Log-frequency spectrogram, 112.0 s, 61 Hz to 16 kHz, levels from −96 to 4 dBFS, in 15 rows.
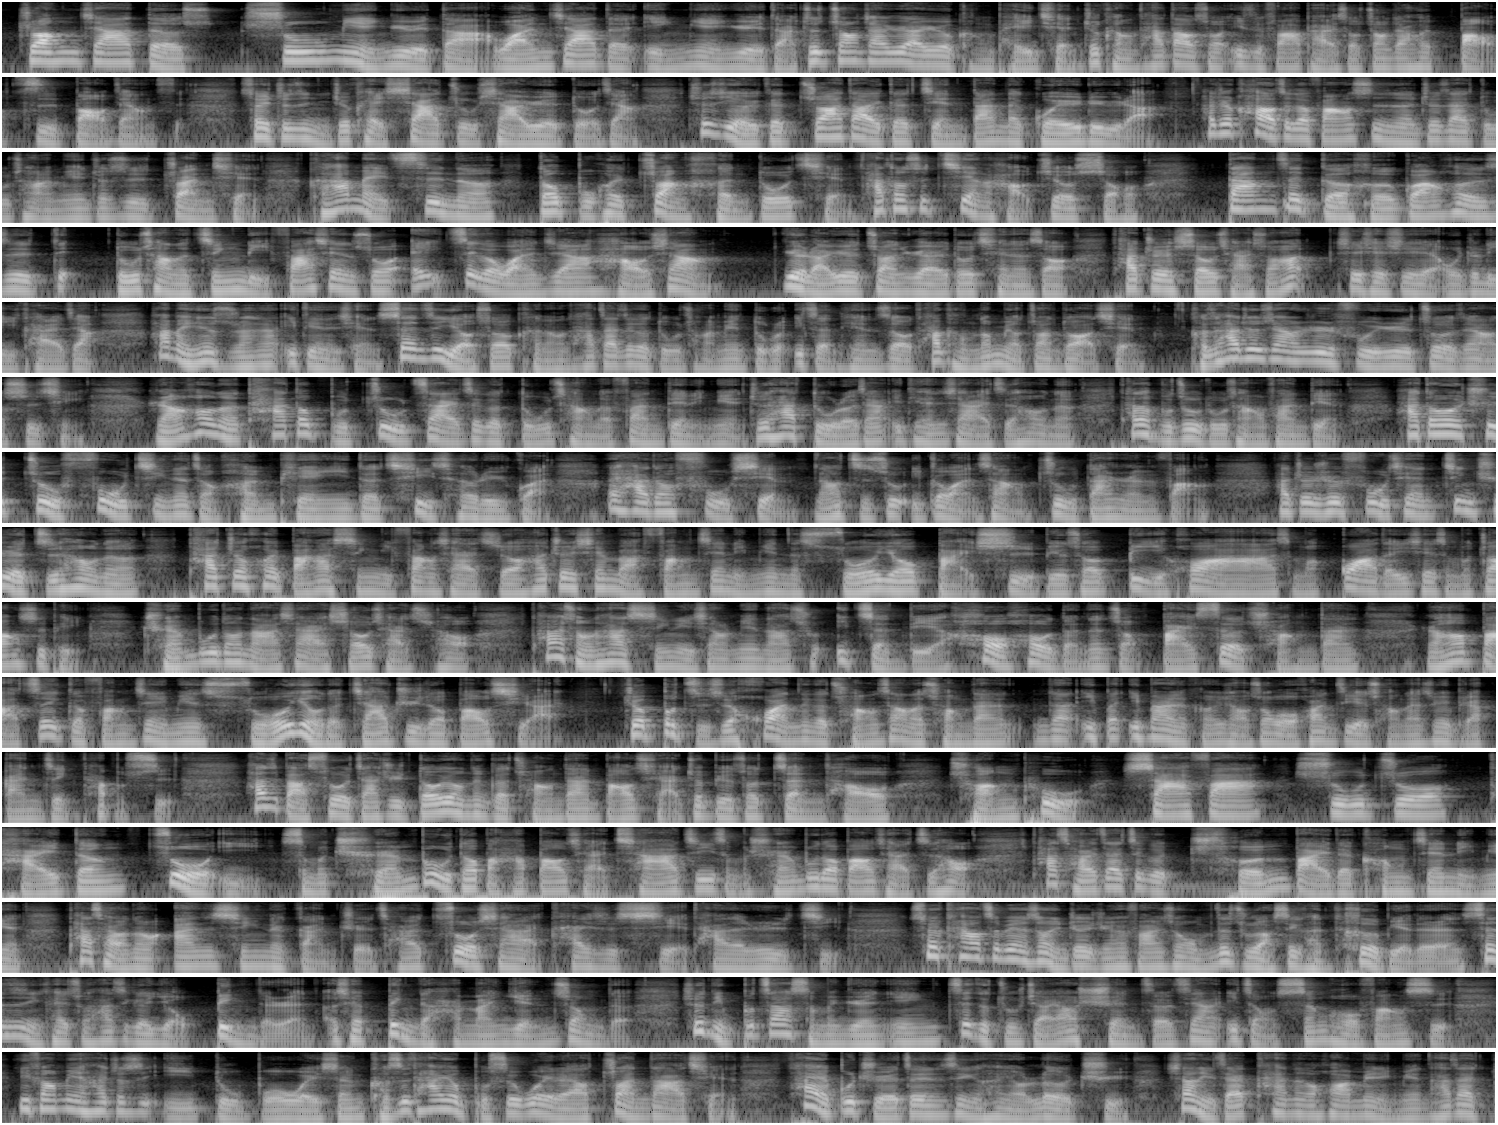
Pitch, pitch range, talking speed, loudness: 105 Hz, 95-125 Hz, 355 characters per minute, -26 LUFS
